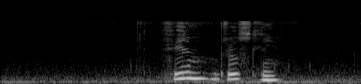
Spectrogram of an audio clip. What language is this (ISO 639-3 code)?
rus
